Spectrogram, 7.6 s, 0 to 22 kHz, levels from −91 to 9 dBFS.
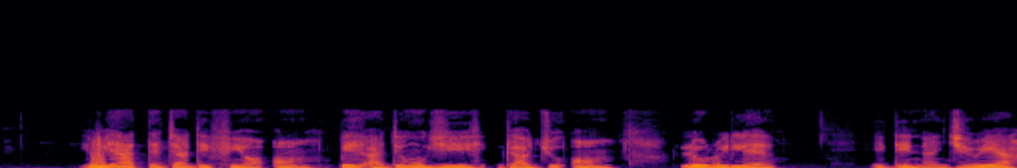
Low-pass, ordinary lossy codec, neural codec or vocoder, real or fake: none; none; none; real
